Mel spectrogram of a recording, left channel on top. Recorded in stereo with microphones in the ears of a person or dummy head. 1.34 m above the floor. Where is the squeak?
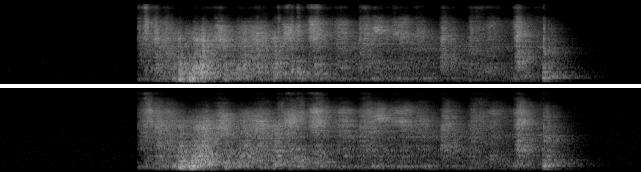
25° left (ahead or behind), 6.5 m.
